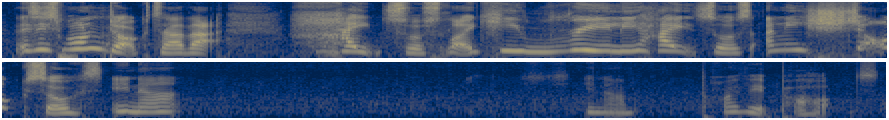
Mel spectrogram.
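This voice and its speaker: A woman's voice: high-pitched, expressive, slow, sharp tone, no room sound, exaggerated voice. A woman playing a defiant, bitter asylum patient in a radio drama, with a probing, wry edge to her talk. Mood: distressed, urgent.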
